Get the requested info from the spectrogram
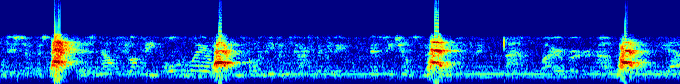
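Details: Pet dog either barking or hiccuping; four short, sharp, tonal bursts spaced roughly two seconds apart, each rising abruptly and fading quickly, over a faint steady hum and low background murmur.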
